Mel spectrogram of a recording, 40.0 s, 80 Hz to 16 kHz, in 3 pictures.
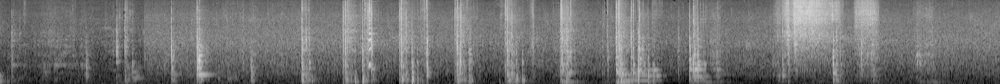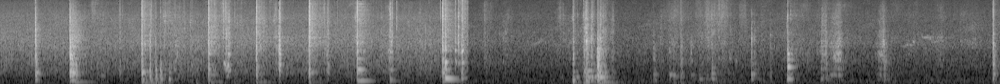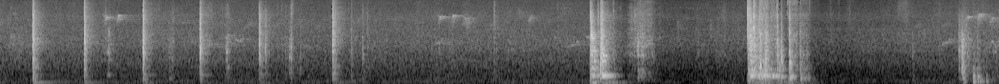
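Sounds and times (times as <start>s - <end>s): machete chopping bamboo: 4.0s - 9.4s, 15.2s - 18.7s, 27.1s - 29.5s.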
